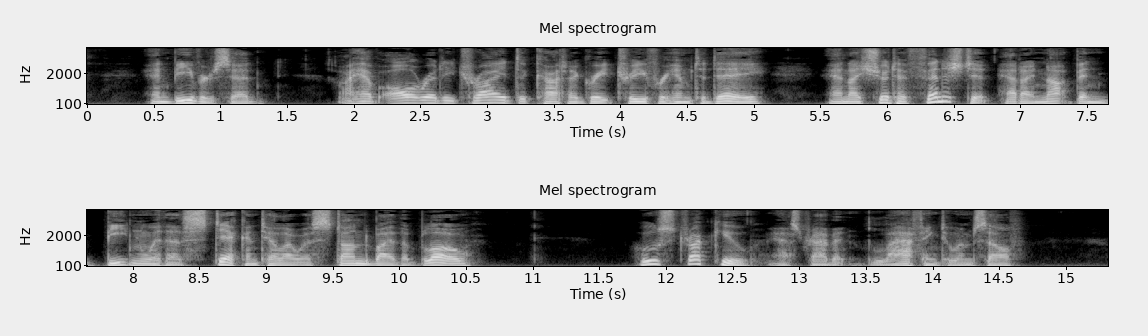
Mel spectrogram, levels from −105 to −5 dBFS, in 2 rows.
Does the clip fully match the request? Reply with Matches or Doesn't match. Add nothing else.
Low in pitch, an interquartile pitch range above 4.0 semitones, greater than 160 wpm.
Matches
